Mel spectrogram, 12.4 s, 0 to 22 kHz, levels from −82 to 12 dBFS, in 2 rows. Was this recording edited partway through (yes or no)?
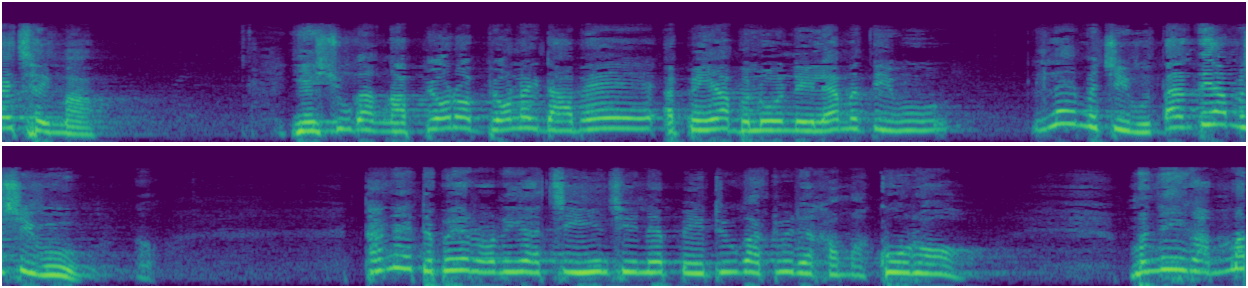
no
